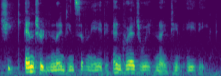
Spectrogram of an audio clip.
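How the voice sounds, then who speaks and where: A woman's very deep, low voice in an American accent. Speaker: nurse, nursing educator. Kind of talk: interview answer. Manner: hesitant, many fillers.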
